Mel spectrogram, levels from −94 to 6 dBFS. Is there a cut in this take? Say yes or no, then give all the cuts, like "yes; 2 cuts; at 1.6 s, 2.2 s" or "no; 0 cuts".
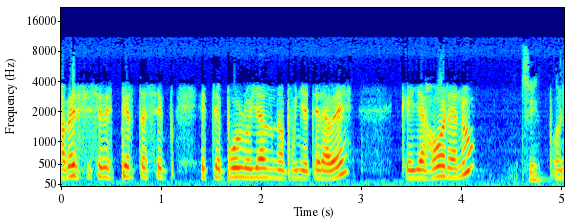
no; 0 cuts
